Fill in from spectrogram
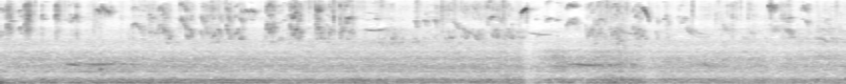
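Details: Home-kept tits twittering busily: dense bursts of high, quick chirps in the first half, then sparser notes after a brief knock, with steady low background noise.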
